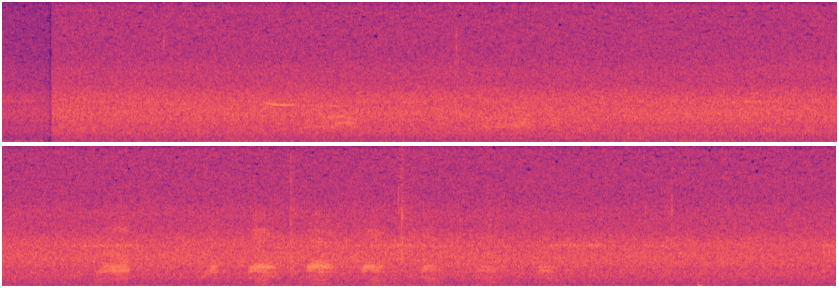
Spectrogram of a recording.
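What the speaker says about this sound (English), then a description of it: "It's not the most exciting duck in the world." A duck, likely a female mallard, gives a few faint, scattered quacks from a distance in the second half, set against steady broadband outdoor noise.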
